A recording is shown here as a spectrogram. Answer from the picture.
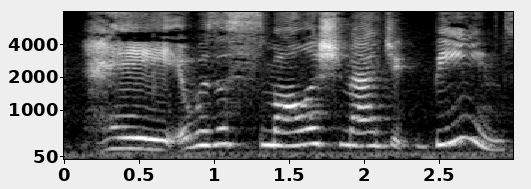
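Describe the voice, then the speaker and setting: A woman uses a put-on character voice with a high pitch, speaking at a fairly slow pace over clear background noise. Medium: read story.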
